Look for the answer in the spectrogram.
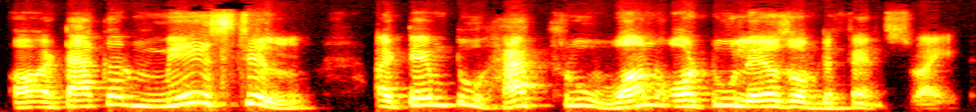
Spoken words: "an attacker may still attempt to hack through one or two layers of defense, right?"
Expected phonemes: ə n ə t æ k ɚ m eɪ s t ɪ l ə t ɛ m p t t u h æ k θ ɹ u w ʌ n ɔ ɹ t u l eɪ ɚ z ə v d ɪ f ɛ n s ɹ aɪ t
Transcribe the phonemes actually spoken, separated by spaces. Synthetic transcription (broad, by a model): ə ə t æ k ɚ m eɪ s t ɪ l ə t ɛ m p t t u h æ k t ɹ u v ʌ n ɔ ɹ t u l eɪ ɚ z ə v d ɪ f ɛ n s ɹ aɪ t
